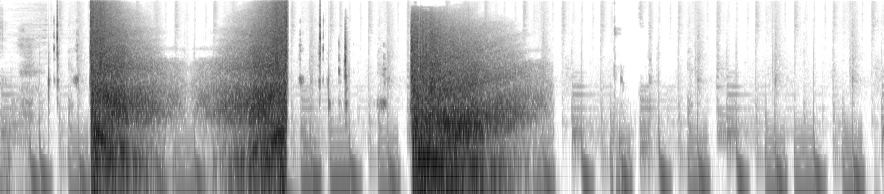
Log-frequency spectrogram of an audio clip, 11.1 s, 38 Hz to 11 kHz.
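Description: A Halken .54 caliber rifle loaded with a 120-grain powder charge fires outdoors. Each loud, booming blast rolls out over a long roar, followed by quieter, evenly spaced clicks.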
